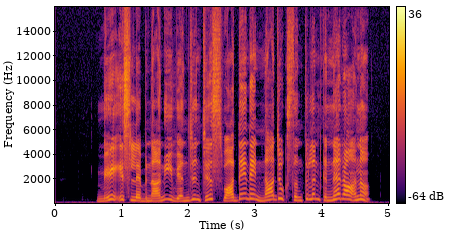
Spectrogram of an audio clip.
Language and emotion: Dogri, happy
